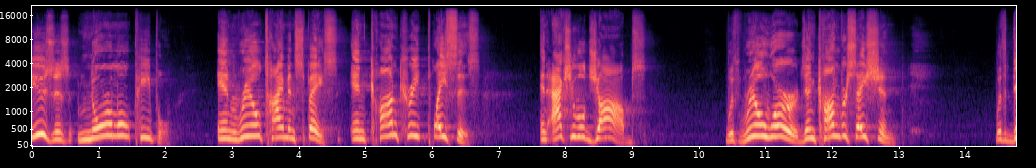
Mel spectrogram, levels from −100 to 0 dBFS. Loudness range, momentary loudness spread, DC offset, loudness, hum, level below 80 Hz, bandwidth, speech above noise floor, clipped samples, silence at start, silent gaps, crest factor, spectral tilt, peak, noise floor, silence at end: 4 LU; 13 LU; under 0.1%; -16 LUFS; none; -80 dBFS; 19 kHz; 55 dB; under 0.1%; 0 s; none; 16 dB; -4 dB/octave; -2 dBFS; -71 dBFS; 0 s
